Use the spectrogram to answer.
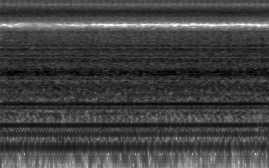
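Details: Toyota Starlet at low idle during a timing belt and tensioner check. A steady, even hum with a constant faint high whistle and no slap, tick or flutter; the belt drive sounds healthy. Normal idle.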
